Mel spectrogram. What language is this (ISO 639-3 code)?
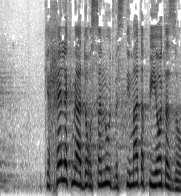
heb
